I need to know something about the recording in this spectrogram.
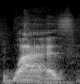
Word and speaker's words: Weiss: But yeah, I dig Weiss as a character. Wise, I guess I should say. Keep calling her Weiss for some reason. I guess it's just pronunciation. Doesn't really matter. It's how you can say it either way, right?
